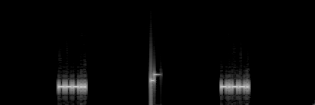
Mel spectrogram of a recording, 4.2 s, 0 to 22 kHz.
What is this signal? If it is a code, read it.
Morse code, heard as a keyed tone, about 48 wpm, 700 Hz. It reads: 8 <KN>
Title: Single Character (Letter:Number:Punctuation:Prosign) Alt 50wpm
